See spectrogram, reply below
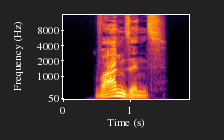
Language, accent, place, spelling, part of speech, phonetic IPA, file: German, Germany, Berlin, Wahnsinns, noun, [ˈvaːnzɪns], De-Wahnsinns.ogg
- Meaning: genitive singular of Wahnsinn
